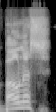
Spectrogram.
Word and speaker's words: Bowness: Do I pronounce his name Bowness?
